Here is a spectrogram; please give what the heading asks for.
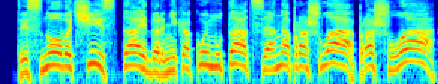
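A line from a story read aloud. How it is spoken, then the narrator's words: Half-monster shouting while running. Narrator (Russian): Афена кричала и бежала ко мне, сама наполовину монстр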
